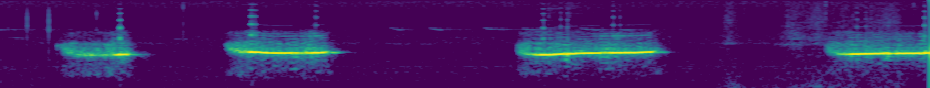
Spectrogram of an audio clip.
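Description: A person whistles in imitation of a melancholic nocturnal animal call: four clear, steady-pitched whistled notes, each about half a second long, repeating at roughly one-and-a-half-second intervals.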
